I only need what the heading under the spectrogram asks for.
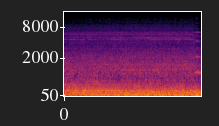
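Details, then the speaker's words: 1969 Plymouth Valiant, 360 Magnum with FiTech EFI, newly installed Walbro 470 in-tank pump with Holley system, key on: low steady quiet hum for a few seconds, then cuts off cleanly; pump primes and stops once pressure builds. "that's quieter it's a lot quieter i don't even know if you guys could hear that and it did shut off on its own all right there's the pump on"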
